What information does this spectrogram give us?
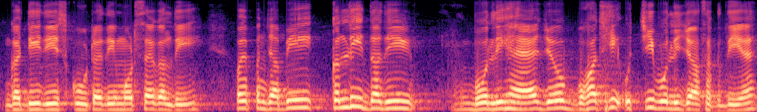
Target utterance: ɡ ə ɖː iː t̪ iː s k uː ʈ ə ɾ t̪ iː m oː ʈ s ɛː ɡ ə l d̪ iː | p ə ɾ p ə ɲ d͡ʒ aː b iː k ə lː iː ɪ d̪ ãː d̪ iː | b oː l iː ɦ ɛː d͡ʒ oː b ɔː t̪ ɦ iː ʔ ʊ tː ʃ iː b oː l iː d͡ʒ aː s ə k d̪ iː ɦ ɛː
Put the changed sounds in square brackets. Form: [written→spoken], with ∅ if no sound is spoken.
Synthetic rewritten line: ɡ ə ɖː iː [t̪→d̪] iː s k uː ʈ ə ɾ [t̪→d̪] iː m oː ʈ s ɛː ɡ ə l d̪ iː | p ə ɾ p ə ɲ d͡ʒ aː b iː k ə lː iː ɪ d̪ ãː d̪ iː | b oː l iː ɦ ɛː d͡ʒ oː b ɔː t̪ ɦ iː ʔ ʊ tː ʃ iː b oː l iː d͡ʒ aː s ə k d̪ iː ɦ ɛː

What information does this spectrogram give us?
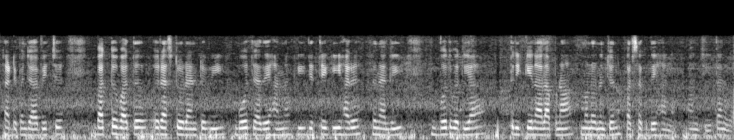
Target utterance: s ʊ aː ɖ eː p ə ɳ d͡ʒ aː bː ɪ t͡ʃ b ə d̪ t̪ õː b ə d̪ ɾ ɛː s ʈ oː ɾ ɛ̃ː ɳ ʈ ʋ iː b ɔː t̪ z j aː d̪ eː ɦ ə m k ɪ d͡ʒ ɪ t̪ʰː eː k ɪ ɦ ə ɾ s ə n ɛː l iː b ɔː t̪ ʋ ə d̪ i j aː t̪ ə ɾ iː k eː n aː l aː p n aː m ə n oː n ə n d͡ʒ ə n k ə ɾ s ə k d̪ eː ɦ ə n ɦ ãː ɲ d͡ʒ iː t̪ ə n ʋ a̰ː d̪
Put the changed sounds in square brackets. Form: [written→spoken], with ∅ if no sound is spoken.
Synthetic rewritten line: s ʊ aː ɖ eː p ə [ɳ→ɲ] d͡ʒ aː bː ɪ t͡ʃ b ə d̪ t̪ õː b ə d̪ ɾ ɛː s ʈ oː ɾ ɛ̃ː ɳ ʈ ʋ iː b ɔː t̪ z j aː d̪ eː ɦ ə [m→n] k ɪ d͡ʒ ɪ t̪ʰː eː k ɪ ɦ ə ɾ s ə n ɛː l iː b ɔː t̪ ʋ ə d̪ i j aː t̪ ə ɾ iː k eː n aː l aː p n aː m ə n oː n ə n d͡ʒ ə n k ə ɾ s ə k d̪ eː ɦ ə n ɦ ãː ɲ d͡ʒ iː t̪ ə n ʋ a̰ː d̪

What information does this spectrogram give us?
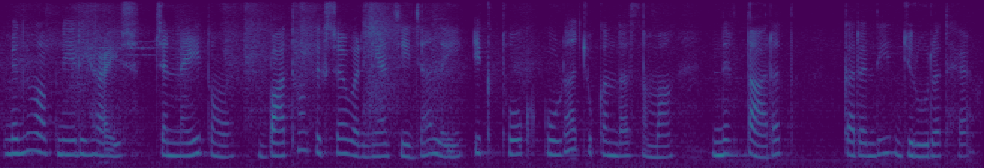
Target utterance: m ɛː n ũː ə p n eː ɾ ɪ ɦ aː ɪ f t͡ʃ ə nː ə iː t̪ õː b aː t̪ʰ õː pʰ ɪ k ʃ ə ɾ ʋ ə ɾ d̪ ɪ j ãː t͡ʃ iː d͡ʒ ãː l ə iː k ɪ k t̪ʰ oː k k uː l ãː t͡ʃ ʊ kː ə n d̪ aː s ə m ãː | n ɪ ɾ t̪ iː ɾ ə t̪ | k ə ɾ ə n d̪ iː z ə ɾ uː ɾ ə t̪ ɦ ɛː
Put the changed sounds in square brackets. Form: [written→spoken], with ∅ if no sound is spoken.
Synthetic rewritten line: m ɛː n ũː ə p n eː ɾ ɪ ɦ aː ɪ [f→ʃ] t͡ʃ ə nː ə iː t̪ õː b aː t̪ʰ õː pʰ ɪ k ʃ ə ɾ ʋ ə ɾ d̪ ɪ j ãː t͡ʃ iː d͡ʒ ãː l ə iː [k→∅] ɪ k t̪ʰ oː k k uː [l→ɽ] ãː t͡ʃ ʊ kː ə n d̪ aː s ə m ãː | n ɪ ɾ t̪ [iː→aː] ɾ ə t̪ | k ə ɾ ə n d̪ iː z ə ɾ uː ɾ ə t̪ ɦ ɛː

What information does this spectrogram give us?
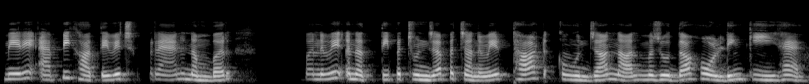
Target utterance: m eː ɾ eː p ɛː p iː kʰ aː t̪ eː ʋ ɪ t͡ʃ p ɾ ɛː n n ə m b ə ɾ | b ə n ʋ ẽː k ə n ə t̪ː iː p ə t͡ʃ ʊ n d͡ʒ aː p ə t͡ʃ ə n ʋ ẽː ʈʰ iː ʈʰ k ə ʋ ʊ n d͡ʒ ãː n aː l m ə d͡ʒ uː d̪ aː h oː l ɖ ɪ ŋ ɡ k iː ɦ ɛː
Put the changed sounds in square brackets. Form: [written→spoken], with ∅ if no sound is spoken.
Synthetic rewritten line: m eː ɾ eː [p→ʔ] ɛː p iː kʰ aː t̪ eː ʋ ɪ t͡ʃ p ɾ ɛː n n ə m b ə ɾ | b ə n ʋ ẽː [k→ʔ] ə n ə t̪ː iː p ə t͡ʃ ʊ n d͡ʒ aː p ə t͡ʃ ə n ʋ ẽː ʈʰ [iː→aː] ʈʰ k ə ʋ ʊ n d͡ʒ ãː n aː l m ə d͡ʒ uː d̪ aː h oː l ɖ ɪ ŋ ɡ k iː ɦ ɛː

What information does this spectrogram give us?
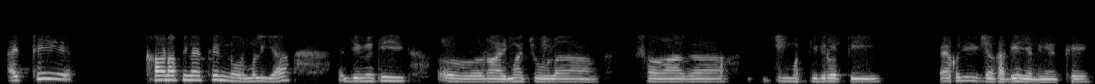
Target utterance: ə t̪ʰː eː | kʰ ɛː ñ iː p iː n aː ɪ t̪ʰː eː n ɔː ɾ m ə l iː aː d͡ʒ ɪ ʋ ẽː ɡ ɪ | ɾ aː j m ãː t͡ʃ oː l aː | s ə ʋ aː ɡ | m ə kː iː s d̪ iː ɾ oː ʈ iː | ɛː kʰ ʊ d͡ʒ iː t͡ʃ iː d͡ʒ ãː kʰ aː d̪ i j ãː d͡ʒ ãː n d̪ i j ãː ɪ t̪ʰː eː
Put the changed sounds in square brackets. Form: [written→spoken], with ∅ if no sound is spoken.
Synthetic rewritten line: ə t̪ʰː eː | kʰ [ɛː→aː] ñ [iː→aː] p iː n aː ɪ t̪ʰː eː n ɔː ɾ m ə l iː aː d͡ʒ ɪ ʋ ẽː [ɡ→k] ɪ | ɾ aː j m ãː t͡ʃ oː l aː | s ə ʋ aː ɡ | m ə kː iː [s→∅] d̪ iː ɾ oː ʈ iː | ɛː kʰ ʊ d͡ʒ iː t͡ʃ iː d͡ʒ ãː kʰ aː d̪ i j ãː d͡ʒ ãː n d̪ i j ãː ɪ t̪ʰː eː

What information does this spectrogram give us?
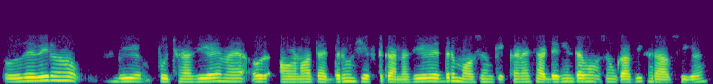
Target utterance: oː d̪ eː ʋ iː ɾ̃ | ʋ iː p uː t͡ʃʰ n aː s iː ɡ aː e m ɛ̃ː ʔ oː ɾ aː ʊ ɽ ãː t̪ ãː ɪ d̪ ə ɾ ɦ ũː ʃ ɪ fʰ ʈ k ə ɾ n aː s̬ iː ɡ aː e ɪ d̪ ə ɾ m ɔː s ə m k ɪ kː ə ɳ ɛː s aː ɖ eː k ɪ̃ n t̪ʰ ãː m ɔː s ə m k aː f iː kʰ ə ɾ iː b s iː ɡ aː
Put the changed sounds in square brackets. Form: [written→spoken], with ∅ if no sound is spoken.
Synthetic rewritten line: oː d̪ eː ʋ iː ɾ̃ | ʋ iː p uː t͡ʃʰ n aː s iː ɡ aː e m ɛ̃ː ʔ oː ɾ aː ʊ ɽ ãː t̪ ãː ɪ d̪ ə ɾ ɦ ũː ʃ ɪ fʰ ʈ k ə ɾ n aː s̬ iː ɡ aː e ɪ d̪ ə ɾ m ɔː s ə m k ɪ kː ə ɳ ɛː s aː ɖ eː k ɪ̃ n [t̪ʰ→t̪] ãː m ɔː s ə m k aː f iː kʰ ə ɾ [iː→aː] b s iː ɡ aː

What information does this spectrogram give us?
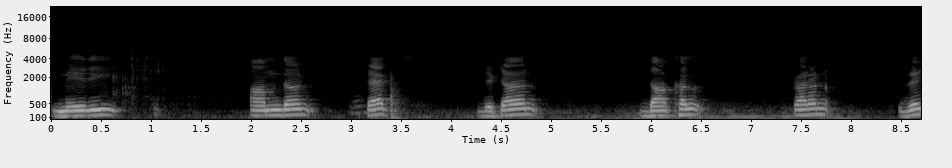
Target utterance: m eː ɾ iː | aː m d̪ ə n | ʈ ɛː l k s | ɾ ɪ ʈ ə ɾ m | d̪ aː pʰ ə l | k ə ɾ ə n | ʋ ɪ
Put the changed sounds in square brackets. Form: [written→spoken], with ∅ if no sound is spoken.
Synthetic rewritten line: m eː ɾ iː | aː m d̪ ə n | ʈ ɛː [l→∅] k s | ɾ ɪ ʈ ə ɾ [m→n] | d̪ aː [pʰ→kʰ] ə l | k ə ɾ ə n | ʋ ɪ

